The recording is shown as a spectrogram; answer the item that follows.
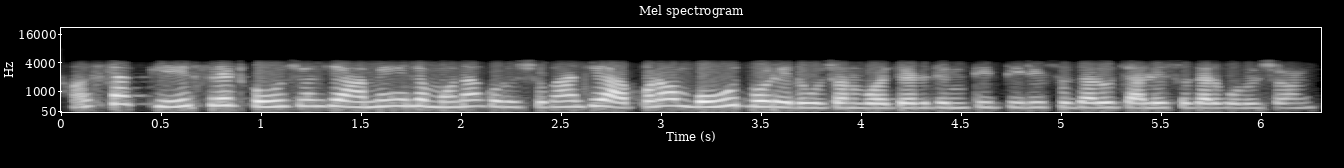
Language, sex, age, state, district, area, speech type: Odia, female, 45-60, Odisha, Boudh, rural, conversation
